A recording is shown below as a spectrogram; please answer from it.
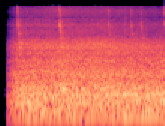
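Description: Road traffic: cars driving along the street, a steady rumble of engines and tyres.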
